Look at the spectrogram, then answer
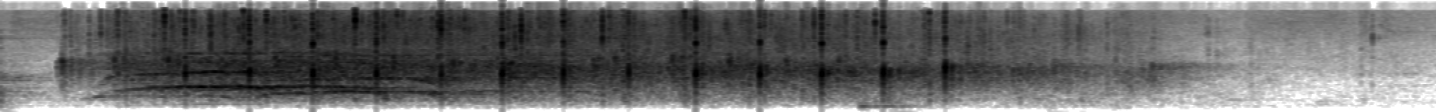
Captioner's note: applause and Cheering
